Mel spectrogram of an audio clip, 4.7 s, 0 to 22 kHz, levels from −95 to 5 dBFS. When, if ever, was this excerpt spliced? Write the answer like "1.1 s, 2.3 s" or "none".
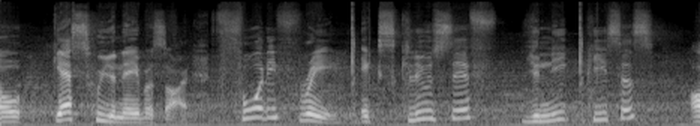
1.2 s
